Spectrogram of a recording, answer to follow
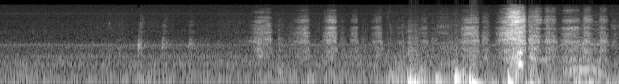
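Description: Near-quiet room at first, then from about halfway in a person's short, breathy, stifled laughs and breaths that grow louder toward the end.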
